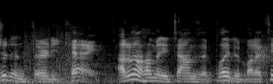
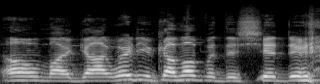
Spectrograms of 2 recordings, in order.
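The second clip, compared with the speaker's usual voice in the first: laughing; 3 semitones higher, 9 dB louder than usual. Real, not acted. Cracking up at friend's joke.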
